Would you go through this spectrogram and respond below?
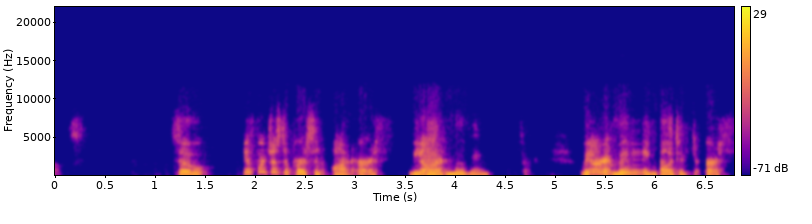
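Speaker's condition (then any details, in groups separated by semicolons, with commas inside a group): No condition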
